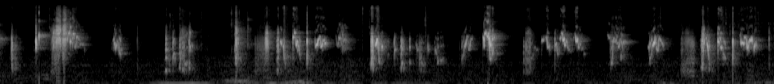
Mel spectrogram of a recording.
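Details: Several happy pet budgerigars chirping in quick bursts of sharp, scratchy tweets and squeaks, each burst short and separated by tiny gaps, with a soft low thump near two seconds.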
